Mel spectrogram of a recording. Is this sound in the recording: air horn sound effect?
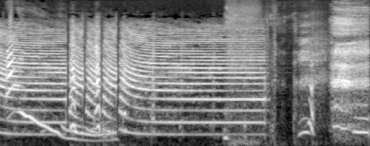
yes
